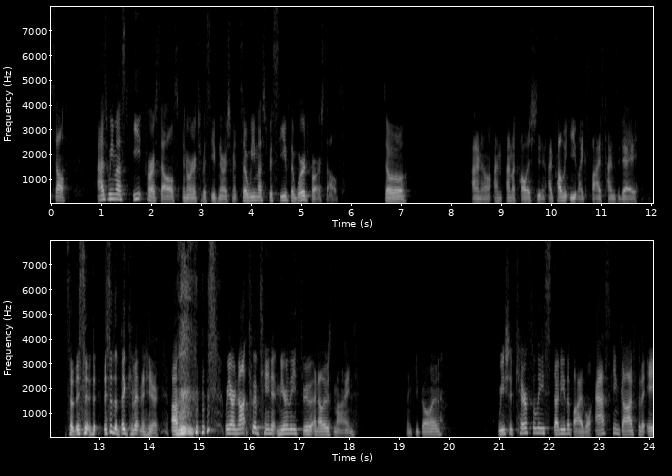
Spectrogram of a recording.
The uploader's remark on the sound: recorded February 25, 2023, at Ringgold Seventh-day Adventist Church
